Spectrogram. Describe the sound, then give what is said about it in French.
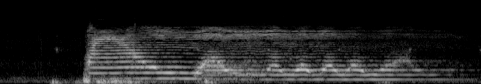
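A guitar note played through an amplifier's built-in effect gives a meow-like sound. It enters after a short soft thump, then sustains for several seconds with a wavering, wah-like sweep in its tone before fading. “Pourquoi on appelle ça une pédale wah-wah alors qu'en fin de compte ça fait miaou?”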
